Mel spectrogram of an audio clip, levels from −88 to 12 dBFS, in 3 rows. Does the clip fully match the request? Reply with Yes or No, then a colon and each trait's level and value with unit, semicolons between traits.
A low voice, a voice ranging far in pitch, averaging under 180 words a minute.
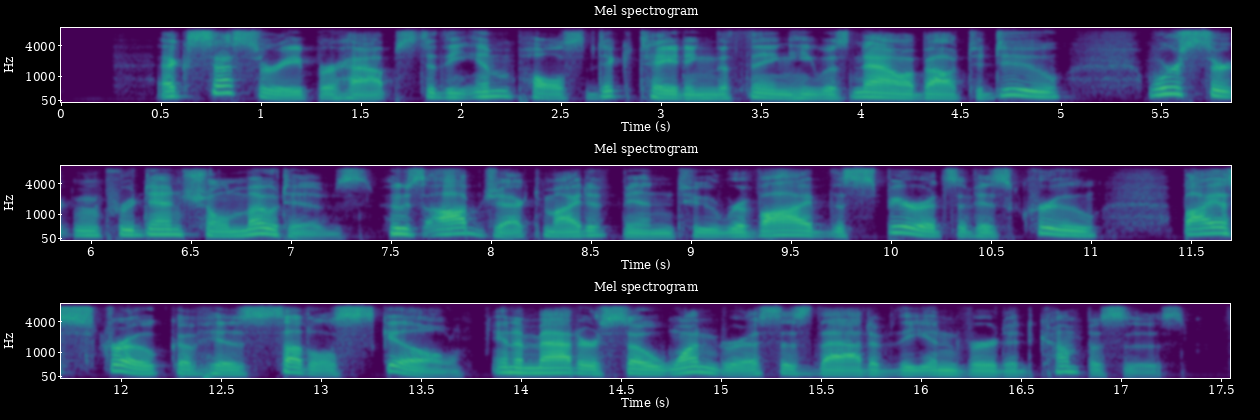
Yes: low, 125 Hz; wide, 5.8 semitones; average, 165 wpm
